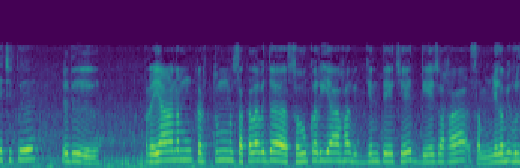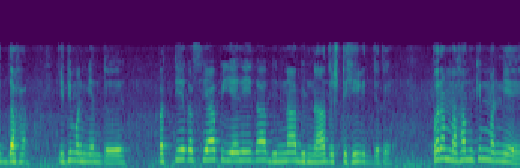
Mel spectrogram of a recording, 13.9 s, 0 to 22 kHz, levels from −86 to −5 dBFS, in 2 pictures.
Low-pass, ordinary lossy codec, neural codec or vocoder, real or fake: 7.2 kHz; none; codec, 16 kHz, 8 kbps, FunCodec, trained on LibriTTS, 25 frames a second; fake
